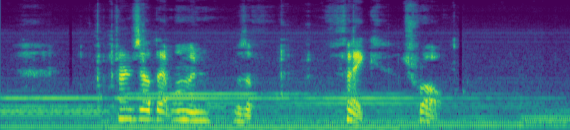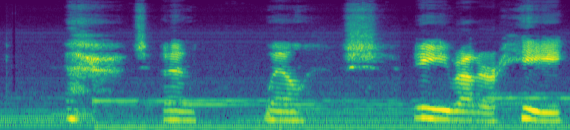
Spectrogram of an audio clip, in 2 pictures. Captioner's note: sigh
